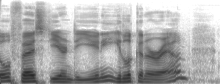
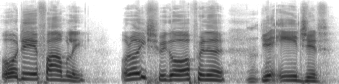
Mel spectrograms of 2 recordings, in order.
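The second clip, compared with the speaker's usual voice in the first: put-on Irish accent, pitched up, words drawn out; 8 semitones higher than usual. Trying an accent after being asked about irish: put-on irish accent. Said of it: "Can you do, like, Irish?".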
